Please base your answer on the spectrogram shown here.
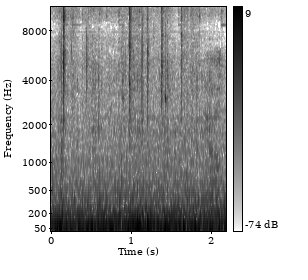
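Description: Car driving along Ala Wai Boulevard in Honolulu, Hawaii, heard from inside as a steady low road rumble and engine hum, with light rattles on top.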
